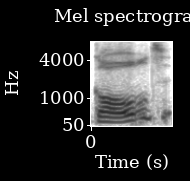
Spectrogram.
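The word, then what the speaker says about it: Golde: another black-owned beauty brand there's a brand called gold and it spelled like gold but with an e at the end and gold has this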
